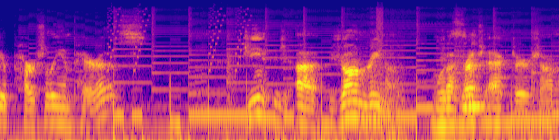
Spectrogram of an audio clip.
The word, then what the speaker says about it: Reno: Jean Reno. It's probably not Reno. Reno. John Reno. It is spelled exactly like Reno, Nevada, but it is not.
